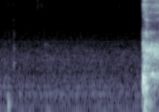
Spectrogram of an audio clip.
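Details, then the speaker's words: Person who is sick: a faint throat sound, a quiet pause, then one loud, harsh cough cut off at the end. "[clears throat] forgive me if I sound like [ __ ] because I am sick."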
